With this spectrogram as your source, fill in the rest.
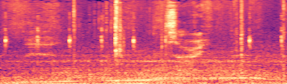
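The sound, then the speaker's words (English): A car engine roars and rumbles as the driver accelerates to get onto a highway. The low, steady, throaty drone holds throughout. “Oh, you hear that car? You hear my car just ripping and roaring?”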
